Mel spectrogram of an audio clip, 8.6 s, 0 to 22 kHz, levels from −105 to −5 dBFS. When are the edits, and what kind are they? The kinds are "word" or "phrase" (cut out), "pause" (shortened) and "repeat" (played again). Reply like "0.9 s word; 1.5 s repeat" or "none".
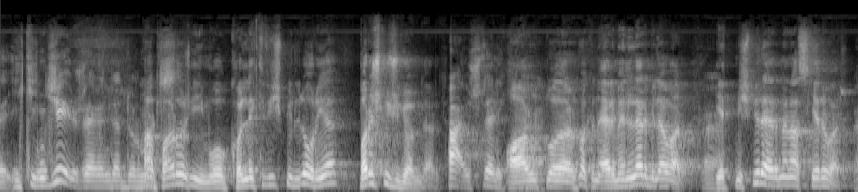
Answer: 1.9 s word; 3.0 s word; 5.8 s word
